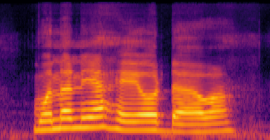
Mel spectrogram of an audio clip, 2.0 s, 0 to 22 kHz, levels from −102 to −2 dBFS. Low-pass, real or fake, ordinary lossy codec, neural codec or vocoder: 19.8 kHz; fake; none; codec, 44.1 kHz, 7.8 kbps, DAC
